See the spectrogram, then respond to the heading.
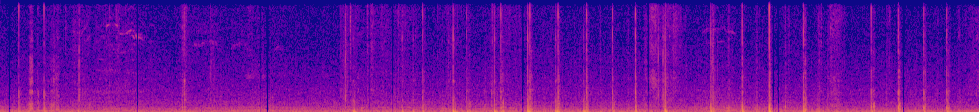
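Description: A metal-nib dip pen works on a paper sketchbook page, stippling ink with quick dry taps and scratching out ink strokes. Faint scratchy strokes over a low hum give way to a run of sharper, clearly separated taps in the second half, each dying away almost instantly.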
